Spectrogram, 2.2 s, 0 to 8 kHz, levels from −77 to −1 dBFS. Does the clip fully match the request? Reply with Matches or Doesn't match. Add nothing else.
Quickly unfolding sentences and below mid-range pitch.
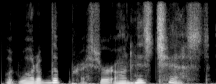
Matches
